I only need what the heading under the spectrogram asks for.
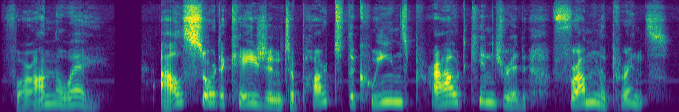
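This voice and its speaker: A woman playing a scheming courtly male duke in a Shakespearean radio play, with measured oratorical delivery. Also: mid-range voice, lively intonation. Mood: conspiratorial. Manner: measured, oratorical verse speech.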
